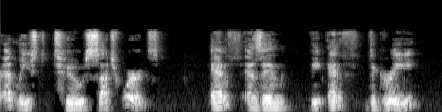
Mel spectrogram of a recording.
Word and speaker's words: nth: least two such words nth as in the nth degree and TV now the word nth has it implied e sound the short e sound at the beginning one could spell it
